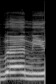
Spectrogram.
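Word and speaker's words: ذ: Selanjutnya huruf za diucapkan dengan menyentuhkan ujung lidah dengan dinding dua gigi seri bagian atas seperti kita mengucapkan huruf tha.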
